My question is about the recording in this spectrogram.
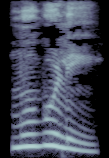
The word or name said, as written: ಮುಕುಳಿ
